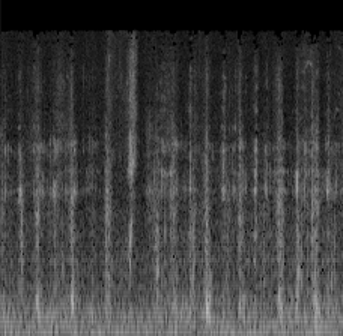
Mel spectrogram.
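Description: Close-miked chewing of baked mussels: soft wet mouth clicks and smacks, irregular and several a second.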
